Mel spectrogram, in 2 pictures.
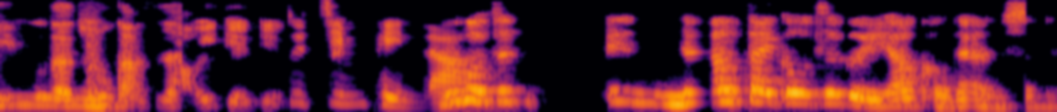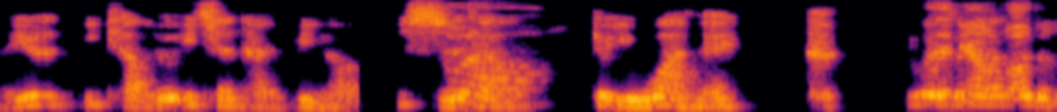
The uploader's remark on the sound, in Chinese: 錄製適逢颱風天，網路不佳影響音訊品質，請見諒！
